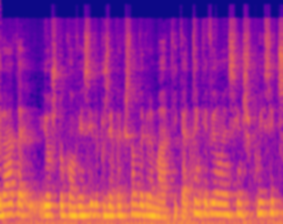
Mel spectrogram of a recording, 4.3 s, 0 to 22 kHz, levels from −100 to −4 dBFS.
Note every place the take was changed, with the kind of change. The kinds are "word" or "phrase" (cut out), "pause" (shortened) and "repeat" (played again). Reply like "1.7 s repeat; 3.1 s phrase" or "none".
none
